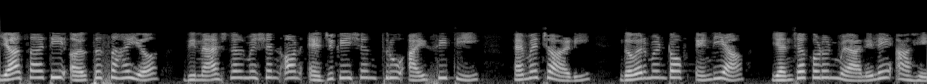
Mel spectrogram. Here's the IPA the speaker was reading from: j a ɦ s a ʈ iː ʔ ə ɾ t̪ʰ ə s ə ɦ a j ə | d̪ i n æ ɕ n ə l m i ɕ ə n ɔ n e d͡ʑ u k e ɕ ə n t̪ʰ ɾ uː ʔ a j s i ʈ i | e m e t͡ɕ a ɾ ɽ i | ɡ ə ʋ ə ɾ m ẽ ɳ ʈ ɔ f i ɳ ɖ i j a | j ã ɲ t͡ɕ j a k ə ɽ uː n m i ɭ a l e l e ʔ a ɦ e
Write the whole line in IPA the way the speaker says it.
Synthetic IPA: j a s a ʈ iː ʔ ə ɾ t̪ʰ ə s ə ɦ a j ə | d̪ i n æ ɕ n ə l m i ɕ ə n ɔ n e d͡ʑ u k e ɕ ə n t̪ʰ ɾ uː ʔ a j s i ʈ i | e m e t͡ɕ a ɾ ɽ i | ɡ ə ʋ ə ɾ m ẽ ɳ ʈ ɔ f i ɳ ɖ i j a | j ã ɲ t͡ɕ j a k ə ɽ uː n m i ɭ a l e l e ʔ a ɦ e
